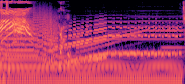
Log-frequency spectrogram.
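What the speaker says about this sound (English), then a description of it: "Let's check out these cats." A cat from the video game Indiana Jones and the Fate of Atlantis, one of Tutankhamun's pets, lets out a single long wavering meow that bends upward, loud and close over a steady electronic hum.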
